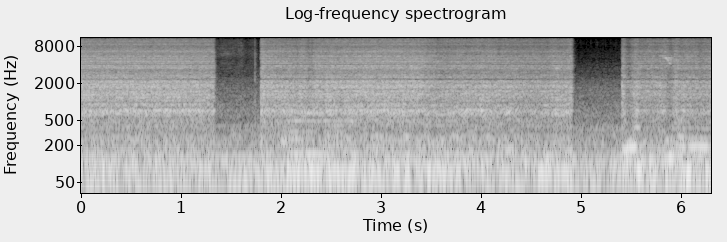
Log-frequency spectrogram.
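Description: Car FM radio being stepped up the dial between stations: static hiss from the speakers that cuts out briefly twice as the tuner jumps to the next frequency. A low car engine rumble runs underneath.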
